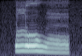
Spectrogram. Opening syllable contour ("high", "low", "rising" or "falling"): high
